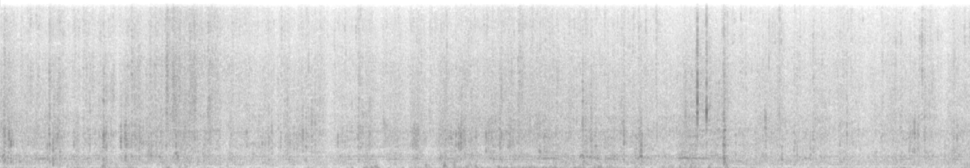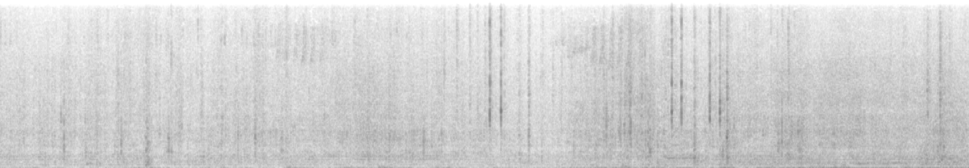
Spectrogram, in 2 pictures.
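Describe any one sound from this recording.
Wind rumbles against the rider, outdoors.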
